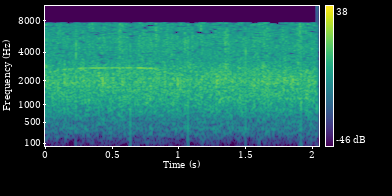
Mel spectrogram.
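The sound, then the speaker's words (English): Applause from members of Congress giving a standing ovation in the House chamber, a dense, steady roar of clapping with no break. “A huge standing ovation here in the House chamber as the members of Congress turn toward the First Lady's box and give a standing ovation to Corey Remsburg.”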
